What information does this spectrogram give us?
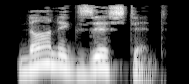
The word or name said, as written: nonexistent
